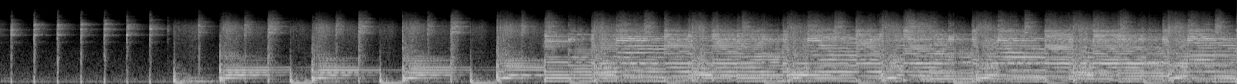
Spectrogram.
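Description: Rock music with guitar, bass and drums. It opens with sharp hits at a steady pulse, about five a second. Bass and guitar notes come in about two seconds in, and the full band plays from about five and a half seconds.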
